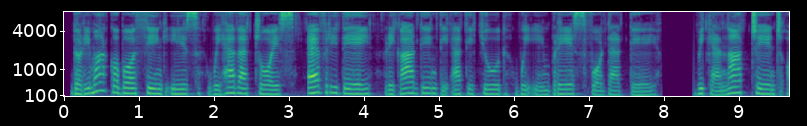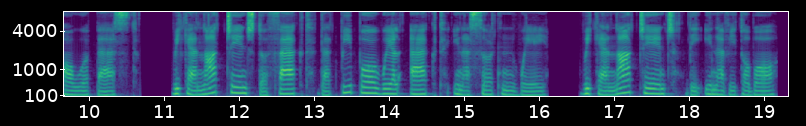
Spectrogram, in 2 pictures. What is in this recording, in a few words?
English Foreign English Accent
